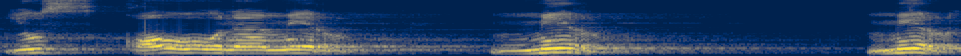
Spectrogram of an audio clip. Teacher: میم کو را سے ملا کر پڑھیں گے، نون کو نہیں پڑھا جا رہا ہے. مر رحیق، را کو پر پڑھتے ہیں.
